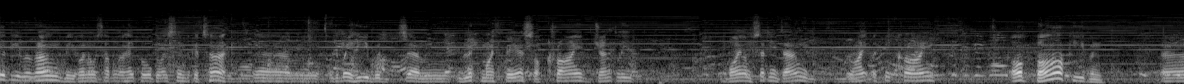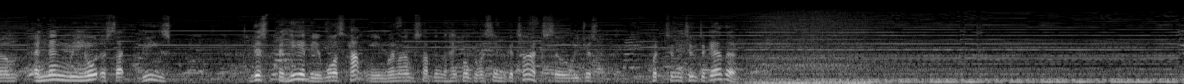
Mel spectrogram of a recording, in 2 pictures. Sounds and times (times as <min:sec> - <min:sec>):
Music: 0:00.0 - 0:23.6.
